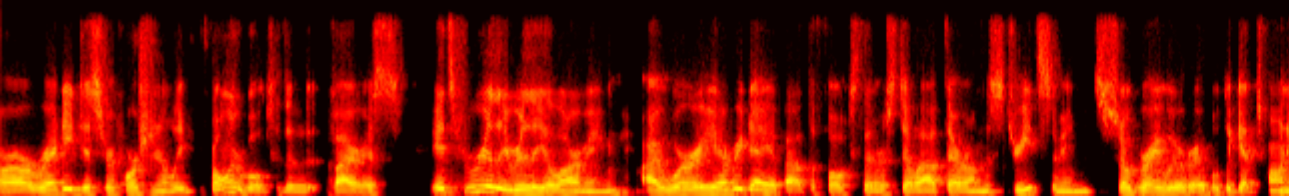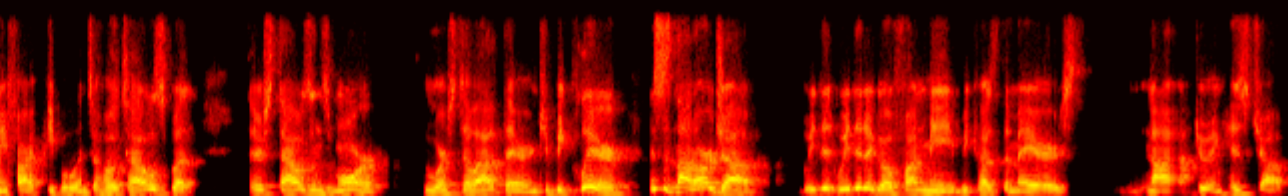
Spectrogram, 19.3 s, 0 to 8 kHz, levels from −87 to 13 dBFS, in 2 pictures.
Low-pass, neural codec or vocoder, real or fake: 7.2 kHz; none; real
